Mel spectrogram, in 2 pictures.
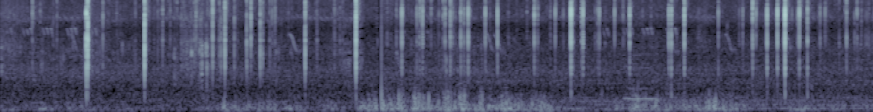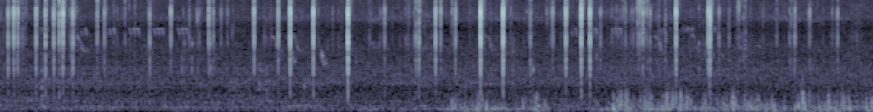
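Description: Small campfire of sticks crackling, with scattered sharp pops and clicks at irregular intervals over a low rumble.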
